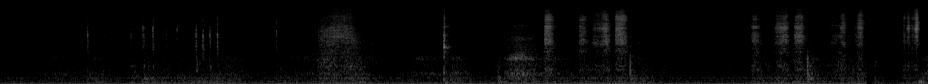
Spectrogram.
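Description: A few clicks of pocket calculator keys being pressed, then a felt-tip marker scratching on notepad paper in several short strokes as numbers are written.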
